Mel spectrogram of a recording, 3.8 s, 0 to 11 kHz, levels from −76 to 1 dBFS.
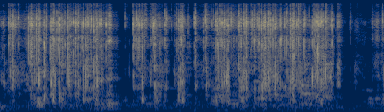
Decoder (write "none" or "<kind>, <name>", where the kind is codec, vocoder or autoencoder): none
